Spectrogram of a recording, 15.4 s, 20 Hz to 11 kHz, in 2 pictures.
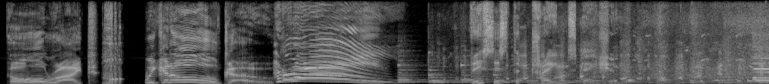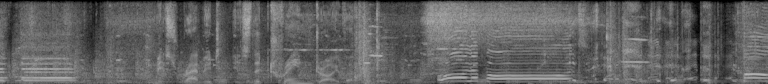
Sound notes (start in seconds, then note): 7.5 train whistle toots; 13.0 giggling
